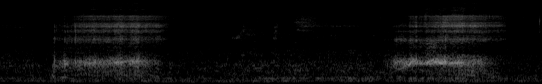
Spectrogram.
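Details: Baby boy snoring loudly in sleep: two soft, high-pitched, whistling inspiratory snores about three seconds apart in a quiet room.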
